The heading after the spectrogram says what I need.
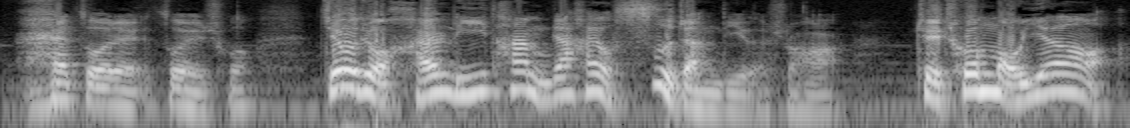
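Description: A man's voice: a little high, sing-song, fairly quick, slightly rough. A man telling a story in a chatty, conversational way, often asking the listener questions. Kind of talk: casual spoken storytelling.

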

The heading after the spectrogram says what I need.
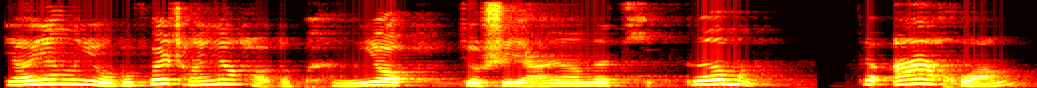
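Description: A woman narrating a children's story in a lively, expressive way. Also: high-pitched, moderate pace.

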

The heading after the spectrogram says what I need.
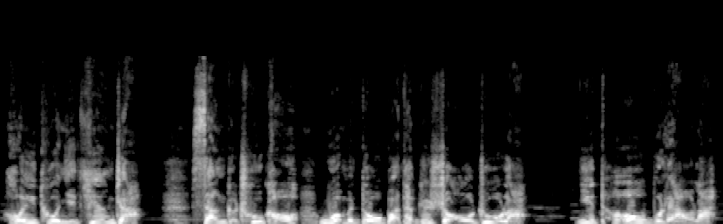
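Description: A gravelly, bullying wolf, as a man puts him on, bellows his threats into a rabbit's burrow. His voice rises and falls widely as he shouts. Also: high voice, big pitch swings, takes it slowly, soft background music, voice pushed up, full character voice. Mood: menacing. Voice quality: hoarse. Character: menacing hoarse male wolf.

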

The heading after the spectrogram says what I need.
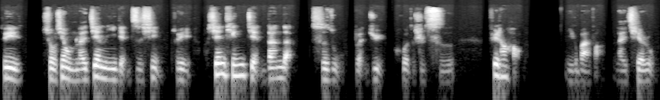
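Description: A man from China giving an English lesson, explaining with lots of fillers and lively emphasis. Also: mid-range voice, moderate pace, slightly rough. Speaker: English teacher. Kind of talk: online lesson.

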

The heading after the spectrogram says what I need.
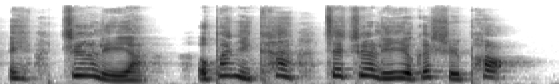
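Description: A narrator voicing a sweet, coy young woman who talks softly and pleadingly. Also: fairly high pitch, big pitch swings, moderate pace, voice pushed up.

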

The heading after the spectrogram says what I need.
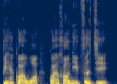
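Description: A man doing a furious shouting young woman. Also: high voice, sing-song, a little slow, slightly rough, voice pushed up, full character voice. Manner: shouting, cutting, accusing.

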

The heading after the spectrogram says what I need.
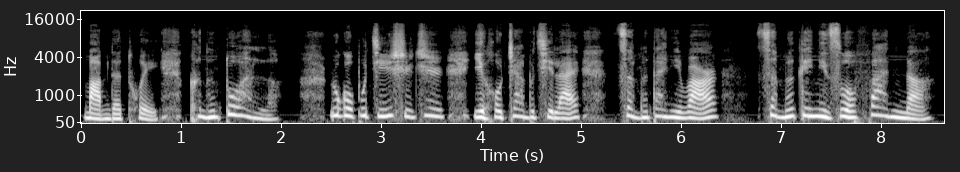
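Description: A woman voicing a gentle, caring mother monkey in a storybook, soft and soothing. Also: lively intonation, normal speed, no room sound, clean studio sound, lightly acted. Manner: soft, low and soothing, partly hushed.

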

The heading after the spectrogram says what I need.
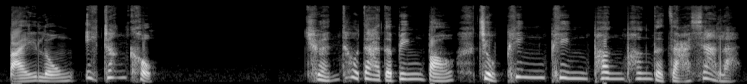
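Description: Woman storyteller for children, very slow and lively, husky, dry close sound. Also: mid-range voice, no room sound. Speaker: storyteller mother.

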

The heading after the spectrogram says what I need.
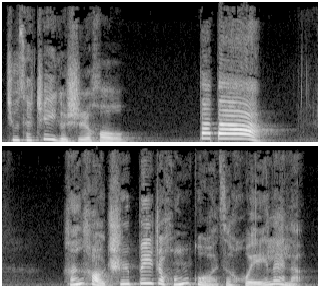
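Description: A woman reading a children's picture book aloud, with expressive storytelling. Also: sits high, normal speed, husky.

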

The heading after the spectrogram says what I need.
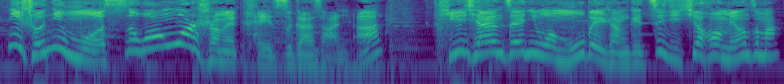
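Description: Shaanxi accent guy hosting comedy, bright voice, exaggerated and sarcastic, faint music behind. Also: very high voice, huge pitch swings, a little fast. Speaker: comedic show host. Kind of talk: scripted comic commentary.

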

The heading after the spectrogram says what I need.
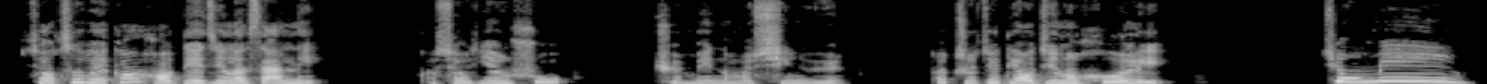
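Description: A woman narrating a children's story in a gentle, expressive way. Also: high voice.

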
